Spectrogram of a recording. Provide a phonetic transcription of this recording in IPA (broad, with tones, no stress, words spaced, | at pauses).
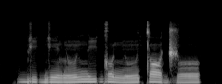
ɡ͡bi˨ɡĩ˨ lũ˨˦ ni˦ɡo˦˨ nũ˨˦ tɔ˦˨d͡ʒo˧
